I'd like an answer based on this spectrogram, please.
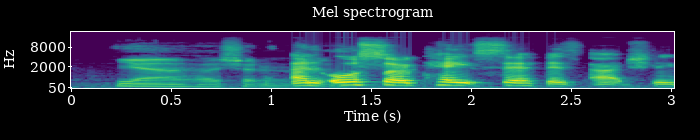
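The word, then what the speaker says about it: Cait Sith: in incredible detail yeah I shouldn't and also Kate Sith is actually pronounced Kate Sith it's not pronounced Kat shei or whatever we thought it was going to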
